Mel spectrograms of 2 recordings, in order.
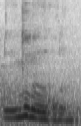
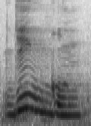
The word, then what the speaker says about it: NgìNgùn: Il y a eu ce projet que tu as décidé d'appeler Ngingwon? Ngingwon. Ngingwon. Voilà. J'espère que je prononce bien.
